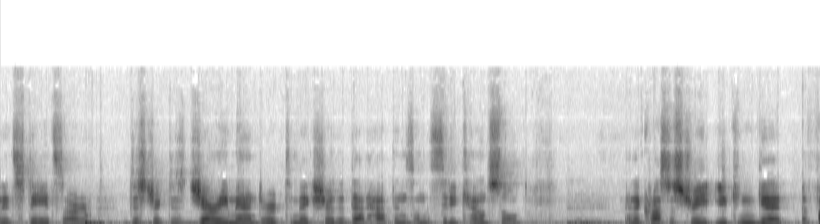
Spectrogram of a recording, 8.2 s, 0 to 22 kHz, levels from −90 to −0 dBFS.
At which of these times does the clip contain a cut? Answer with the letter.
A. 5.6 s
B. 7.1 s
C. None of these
A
